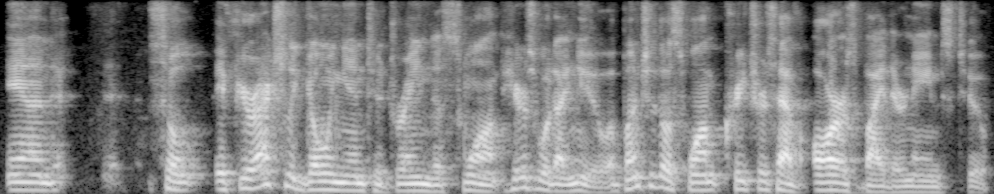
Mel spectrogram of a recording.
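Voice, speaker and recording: A man's voice: fairly low pitch, animated, moderate pace, fairly bright tone. A man on a casual podcast panel who talks emphatically and lays out long, opinionated arguments.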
